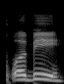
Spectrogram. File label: "qwib", Archi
